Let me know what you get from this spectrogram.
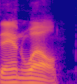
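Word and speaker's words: Danuel: It is one Daniel House of the Houston Rockets. – Danwell House. – Danwell. – Yeah. It's pronounced Danwell.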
